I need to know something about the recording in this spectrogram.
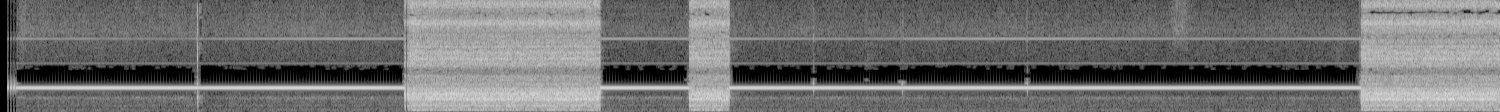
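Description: A steady high test tone beeps.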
